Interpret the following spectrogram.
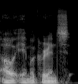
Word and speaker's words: immigrants: Obviously got crossed up between, immigrants, short I. Look at this guy trying to do the English lesson. And migrants, long I. Started mispronouncing migrants with short I.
